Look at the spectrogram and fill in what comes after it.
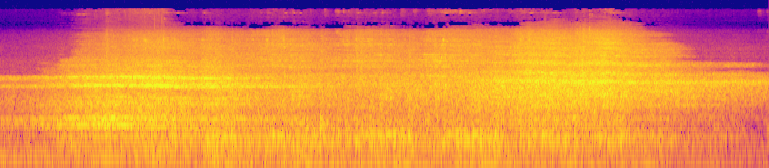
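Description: A locomotive-hauled passenger train passes close by over a level crossing, its wheels and coaches rumbling and clattering. The noise swells about a second in, peaks again near the end of the train and fades away near the end. Beneath it the crossing's electronic warning signal sounds a steady two-note tone.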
